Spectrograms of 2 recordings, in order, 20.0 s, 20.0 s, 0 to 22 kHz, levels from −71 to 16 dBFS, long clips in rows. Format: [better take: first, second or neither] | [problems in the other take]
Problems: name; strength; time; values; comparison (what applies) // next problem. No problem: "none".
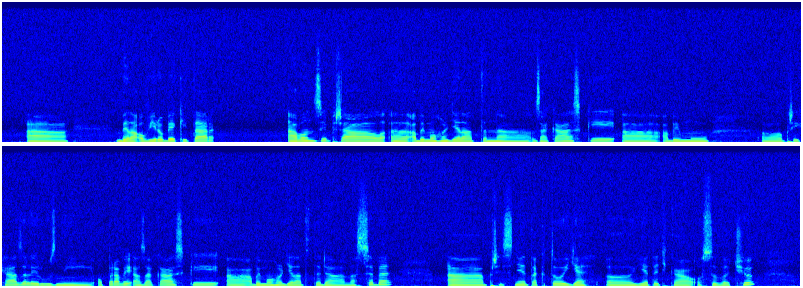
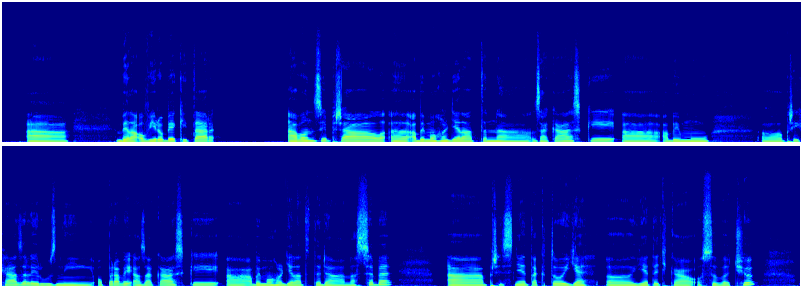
second | hiss; noticeable; throughout; 20 dB below the speech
